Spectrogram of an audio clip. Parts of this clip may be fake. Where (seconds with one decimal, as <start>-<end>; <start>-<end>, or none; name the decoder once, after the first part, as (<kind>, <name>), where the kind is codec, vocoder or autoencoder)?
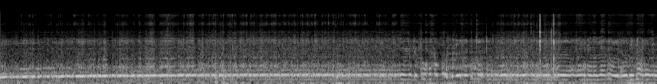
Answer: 4.0-4.9 (codec, SNAC); 5.6-6.6

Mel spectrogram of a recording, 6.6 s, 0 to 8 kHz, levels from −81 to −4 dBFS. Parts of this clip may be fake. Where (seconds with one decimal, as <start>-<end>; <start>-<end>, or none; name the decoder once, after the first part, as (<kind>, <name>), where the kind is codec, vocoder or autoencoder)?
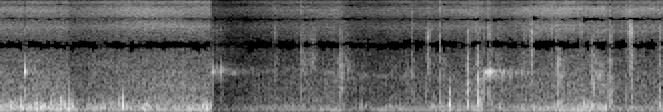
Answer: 1.0-3.4 (vocoder, Vocos)

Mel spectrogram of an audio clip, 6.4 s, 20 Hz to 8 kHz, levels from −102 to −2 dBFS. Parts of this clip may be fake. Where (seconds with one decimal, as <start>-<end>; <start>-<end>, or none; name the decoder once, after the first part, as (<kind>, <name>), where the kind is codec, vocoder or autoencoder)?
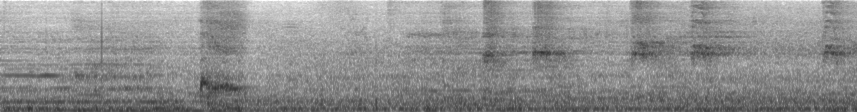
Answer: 0.0-2.0 (codec, SNAC); 3.0-5.1

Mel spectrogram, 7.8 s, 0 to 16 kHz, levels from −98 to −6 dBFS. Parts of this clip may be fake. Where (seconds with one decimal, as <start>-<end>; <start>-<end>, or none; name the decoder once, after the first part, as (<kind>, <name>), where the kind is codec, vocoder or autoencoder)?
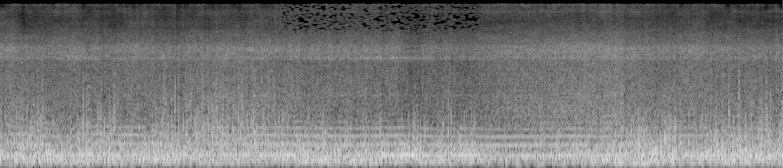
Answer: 0.0-2.8 (autoencoder, DAC-VAE); 4.8-7.8

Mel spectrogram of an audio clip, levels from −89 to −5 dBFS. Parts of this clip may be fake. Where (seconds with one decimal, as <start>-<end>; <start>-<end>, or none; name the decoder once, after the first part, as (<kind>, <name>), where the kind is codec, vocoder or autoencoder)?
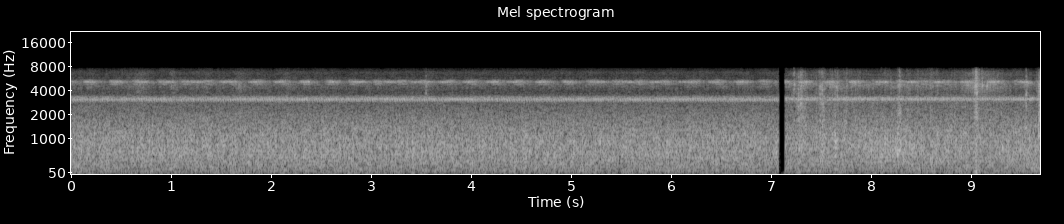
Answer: none

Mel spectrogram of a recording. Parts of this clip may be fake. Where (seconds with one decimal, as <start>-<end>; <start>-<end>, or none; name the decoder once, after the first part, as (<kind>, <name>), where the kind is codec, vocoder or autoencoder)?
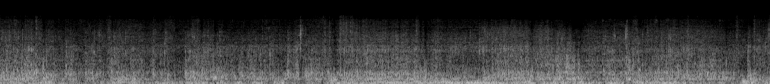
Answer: none

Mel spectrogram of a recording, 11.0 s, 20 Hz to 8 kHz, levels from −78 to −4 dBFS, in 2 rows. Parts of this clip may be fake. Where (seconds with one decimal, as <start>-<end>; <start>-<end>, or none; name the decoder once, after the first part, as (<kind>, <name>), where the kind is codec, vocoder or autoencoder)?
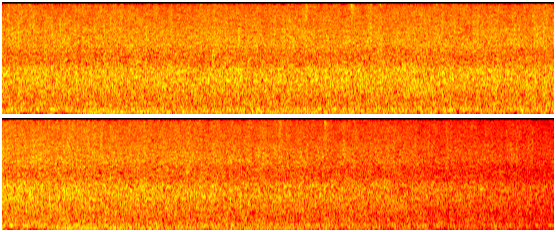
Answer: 0.0-11.0 (vocoder, BigVGAN v2)

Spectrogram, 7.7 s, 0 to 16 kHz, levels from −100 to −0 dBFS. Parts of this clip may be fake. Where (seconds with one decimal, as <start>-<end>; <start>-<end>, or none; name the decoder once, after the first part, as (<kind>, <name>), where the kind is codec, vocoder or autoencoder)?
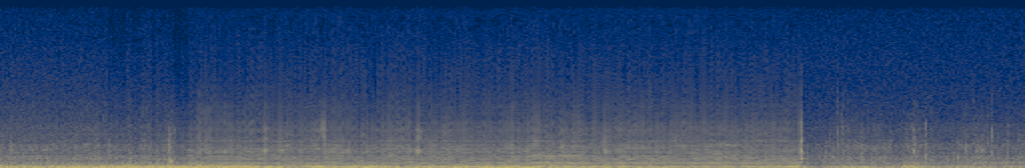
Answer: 1.4-6.0 (vocoder, BigVGAN v2)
